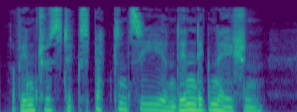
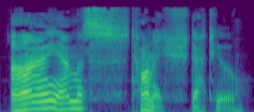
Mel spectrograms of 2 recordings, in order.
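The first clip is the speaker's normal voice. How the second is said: slow, drawn-out reproach; meek severity; 3 semitones higher, 5 dB louder, slower than usual. A narrator's reading. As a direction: scold gently but loudly, lingering on the words. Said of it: "with a kind of meek severity".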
